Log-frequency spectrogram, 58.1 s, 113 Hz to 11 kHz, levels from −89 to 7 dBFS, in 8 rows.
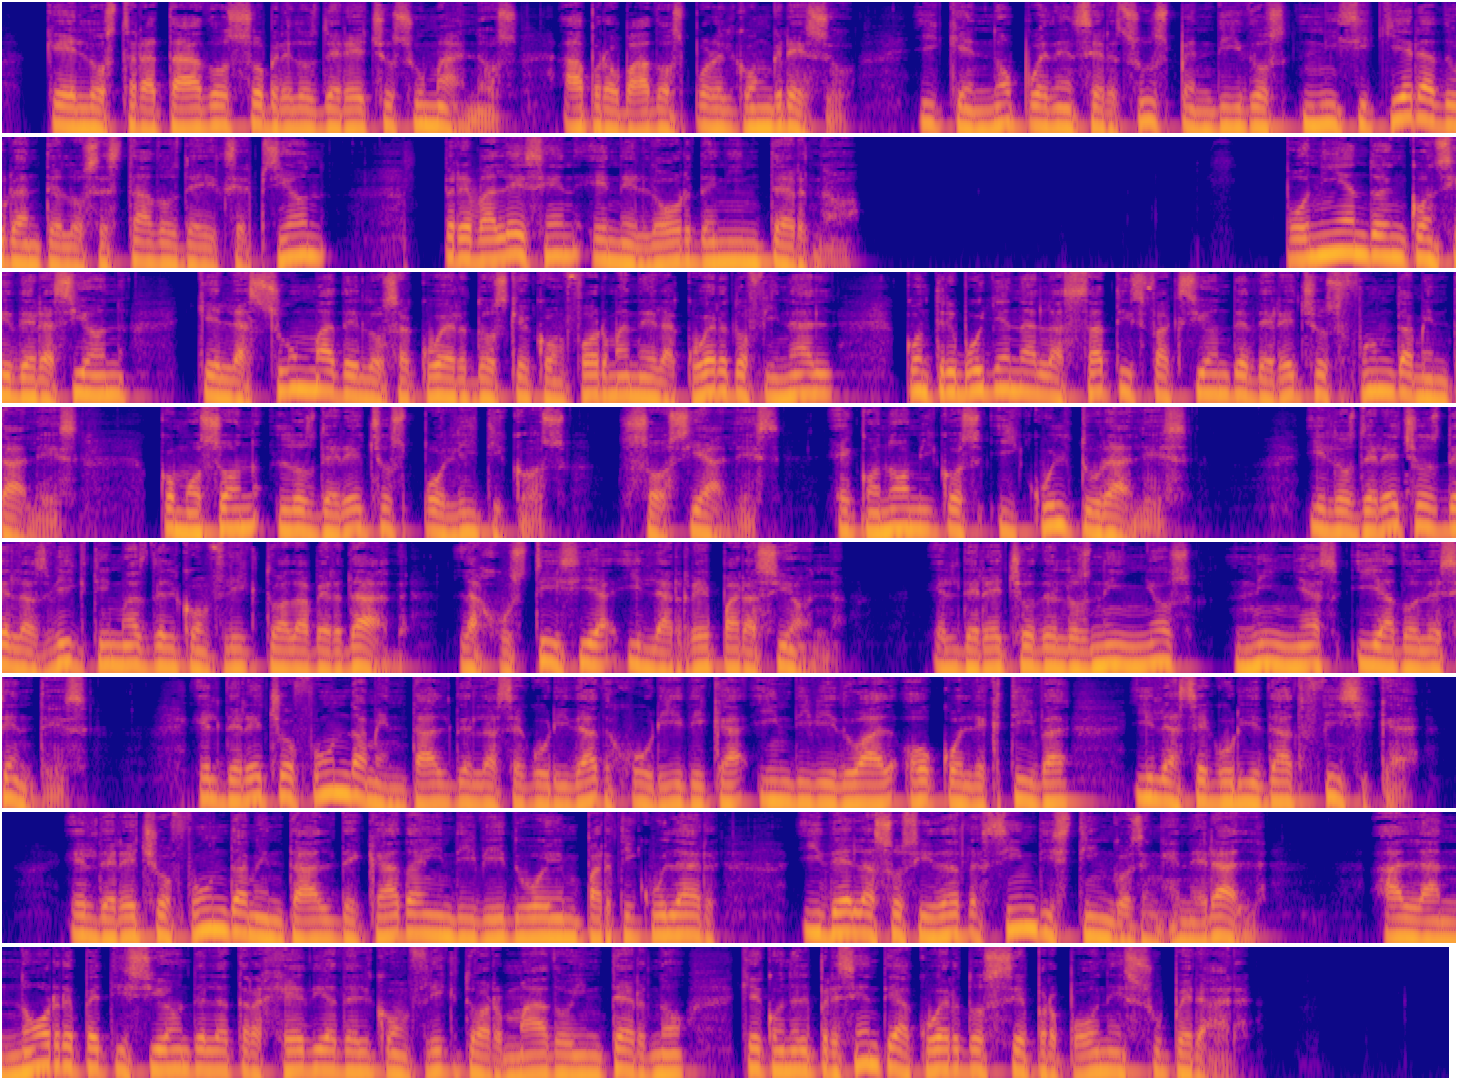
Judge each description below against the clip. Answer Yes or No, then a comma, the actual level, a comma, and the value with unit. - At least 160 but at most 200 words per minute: No, average, 135 wpm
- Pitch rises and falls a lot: No, average, 2.8 semitones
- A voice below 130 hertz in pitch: No, medium, 140 Hz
